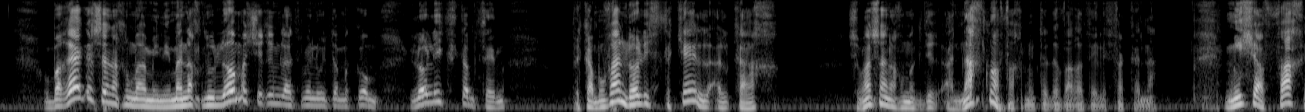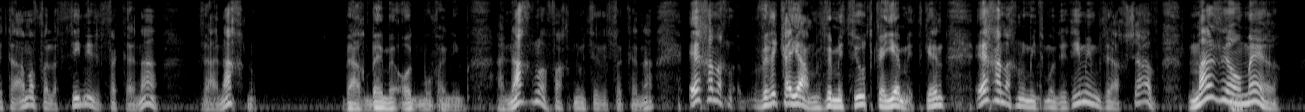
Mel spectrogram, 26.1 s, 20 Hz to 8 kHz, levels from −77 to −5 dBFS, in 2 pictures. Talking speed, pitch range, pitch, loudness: 135 wpm, 105-155 Hz, 120 Hz, -28 LUFS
